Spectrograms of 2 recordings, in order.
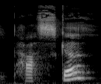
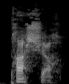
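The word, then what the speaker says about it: Pashka: Anyway, so it turns out that she has a child whose name is Pasca or something. Pasha. Thank you. So I knew I was pronouncing this wrong.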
